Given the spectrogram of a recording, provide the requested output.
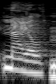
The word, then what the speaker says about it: Niall: Entrevistaste a Neil Horan. ¿Cómo se dice? Niall. – Sí, Niall. Niall, no Niall, esto se repite.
